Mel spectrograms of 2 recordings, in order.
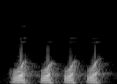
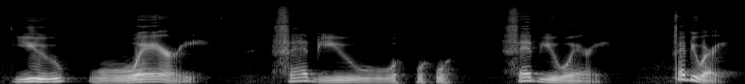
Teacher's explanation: when we link you and air we have a sound in the middle it's like a w sound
